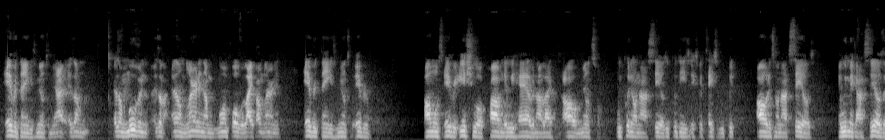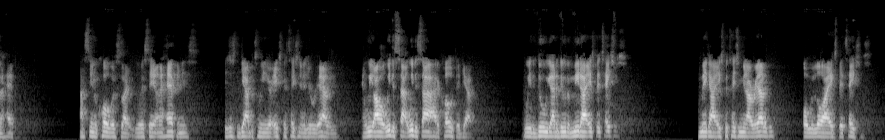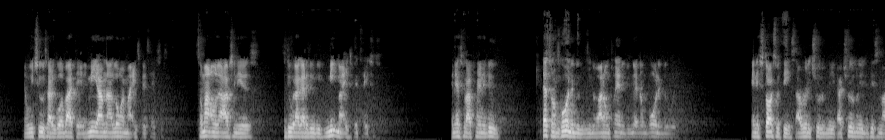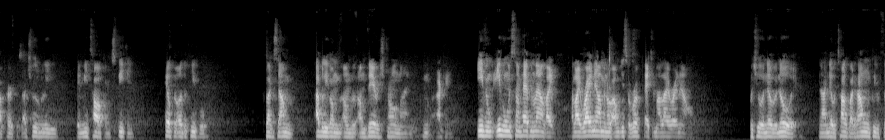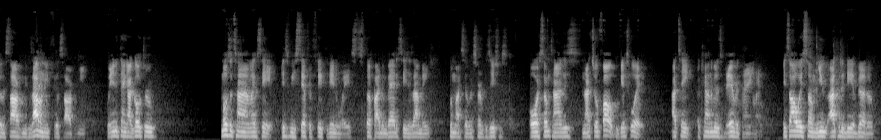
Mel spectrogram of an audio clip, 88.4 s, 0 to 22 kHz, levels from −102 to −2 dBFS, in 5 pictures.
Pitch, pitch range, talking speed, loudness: 115 Hz, 105-125 Hz, 210 wpm, -26 LUFS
